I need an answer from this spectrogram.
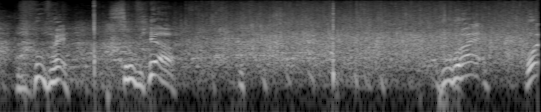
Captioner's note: laughter; laughter, cheers, applause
